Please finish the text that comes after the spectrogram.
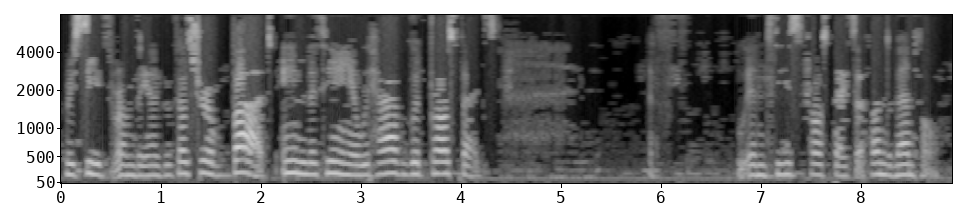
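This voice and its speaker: A woman interpreting live into English at a seminar, halting and restarting as she goes. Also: medium pitch, steady tone, faint music behind, low-quality recording.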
